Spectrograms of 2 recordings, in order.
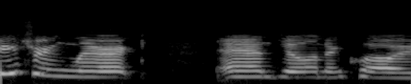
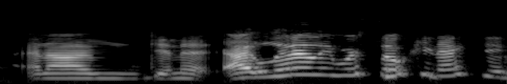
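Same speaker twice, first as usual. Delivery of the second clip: normal talking voice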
